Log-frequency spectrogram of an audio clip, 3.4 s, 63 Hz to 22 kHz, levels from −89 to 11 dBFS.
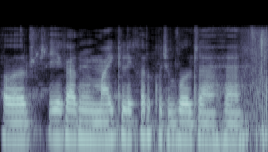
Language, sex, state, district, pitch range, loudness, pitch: Hindi, male, Jharkhand, Palamu, 100-110 Hz, -19 LUFS, 105 Hz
